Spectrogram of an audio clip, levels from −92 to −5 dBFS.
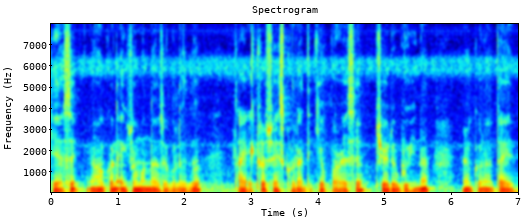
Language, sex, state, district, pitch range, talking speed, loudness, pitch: Nagamese, male, Nagaland, Dimapur, 80-95 Hz, 160 wpm, -20 LUFS, 80 Hz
